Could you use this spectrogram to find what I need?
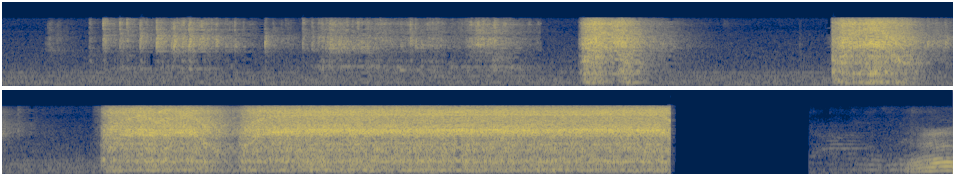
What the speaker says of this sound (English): I think we have to put these in the grinder.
